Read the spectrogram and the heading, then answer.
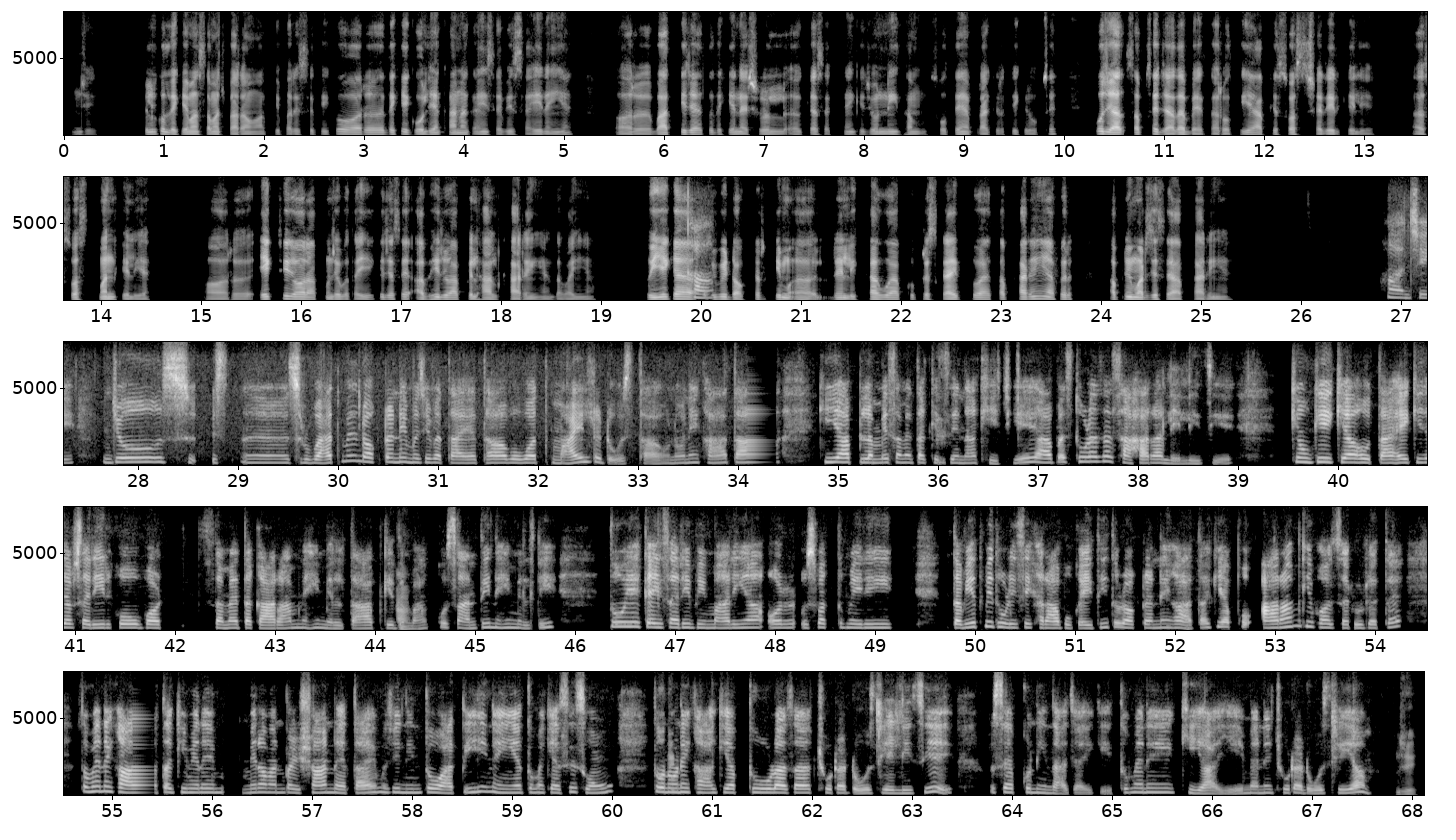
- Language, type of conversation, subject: Hindi, advice, नींद की गोलियों पर आपकी निर्भरता क्यों बढ़ रही है और इसे लेकर आपको क्या चिंता है?
- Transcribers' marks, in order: static; in English: "नेचुरल"; in English: "प्रिस्क्राइब"; in English: "माइल्ड डोज़"; distorted speech; other background noise; in English: "डोज़"; in English: "डोज़"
